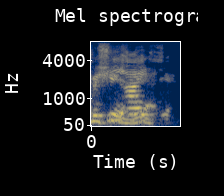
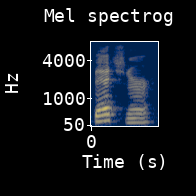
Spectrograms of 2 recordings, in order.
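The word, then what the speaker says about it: Bichir: And Deadline reports tonight that Damien Bechner, that's how you say it? Bashir.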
